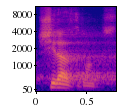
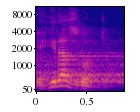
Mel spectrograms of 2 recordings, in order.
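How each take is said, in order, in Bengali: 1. শব্দটি স-ধ্বনি দিয়ে শুরু হয়। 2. শব্দটি হ-ধ্বনি দিয়ে শুরু হয়।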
